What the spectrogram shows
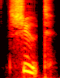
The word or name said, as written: shoot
